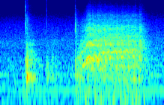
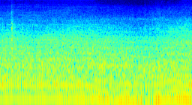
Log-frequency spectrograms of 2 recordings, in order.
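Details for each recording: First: Free used riding lawn mower, wiring and safety switches being bypassed by jumping to starter: a few sharp clicks, then the starter whirs about a second with no firing; cranks but won't start, suspected bad safety switches or grounding. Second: Free riding lawn mower that would not start, after valve adjustment and cleaned terminals: even, steady engine drone with smooth rumble and no knocks or misses; normal running after repair.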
